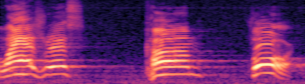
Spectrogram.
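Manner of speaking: high, emphatic call, loud on the final word; commanding call. Retold or imitated. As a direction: summon with force, word by word. Emphatic re-enactment of Jesus calling.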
